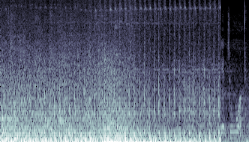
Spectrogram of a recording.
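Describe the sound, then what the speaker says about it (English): Missile-armed attack helicopter in GTA Online, its rotor thumping loud and fast in a rapid, even pulse that dominates before cutting off abruptly near the end, leaving a brief quieter tail. "This is a dope helicopter."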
